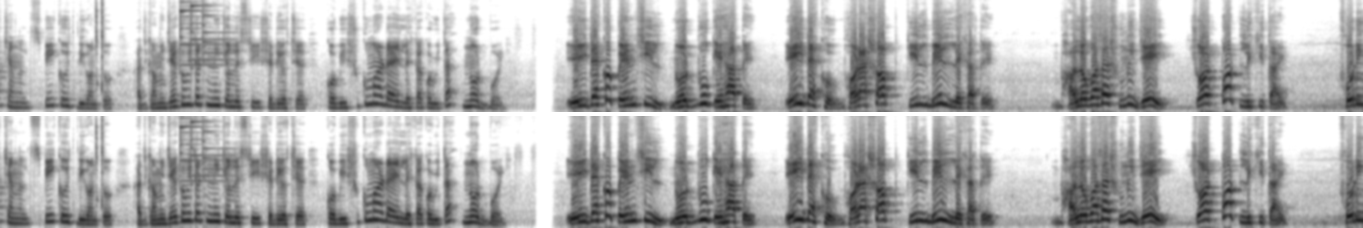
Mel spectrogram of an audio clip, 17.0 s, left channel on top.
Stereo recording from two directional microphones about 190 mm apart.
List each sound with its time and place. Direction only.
0.0 s speech: 25° right (ahead or behind)
2.5 s speech: centre (ahead or behind)
2.7 s a man's voice: 20° right (ahead or behind)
